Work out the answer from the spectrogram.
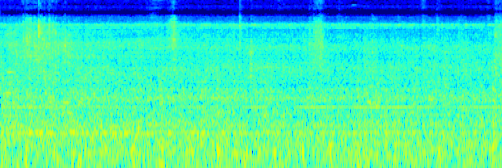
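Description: Diesel passenger train heard from inside the carriage as it runs along the line: a steady rumble of wheels on rails, with a faint thin whine and a few light clicks.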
